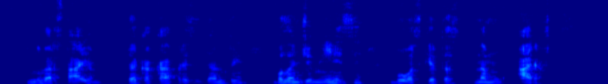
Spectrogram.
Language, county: Lithuanian, Vilnius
